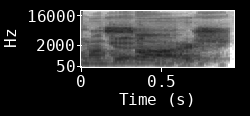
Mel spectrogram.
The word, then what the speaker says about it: massage: version measure massage massage oh this one is difficult massage good this is the same one as a genre the same one oops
